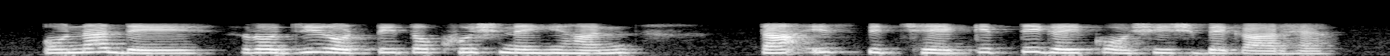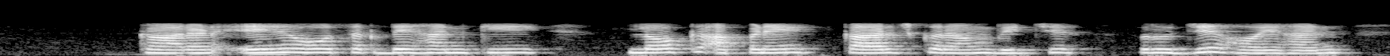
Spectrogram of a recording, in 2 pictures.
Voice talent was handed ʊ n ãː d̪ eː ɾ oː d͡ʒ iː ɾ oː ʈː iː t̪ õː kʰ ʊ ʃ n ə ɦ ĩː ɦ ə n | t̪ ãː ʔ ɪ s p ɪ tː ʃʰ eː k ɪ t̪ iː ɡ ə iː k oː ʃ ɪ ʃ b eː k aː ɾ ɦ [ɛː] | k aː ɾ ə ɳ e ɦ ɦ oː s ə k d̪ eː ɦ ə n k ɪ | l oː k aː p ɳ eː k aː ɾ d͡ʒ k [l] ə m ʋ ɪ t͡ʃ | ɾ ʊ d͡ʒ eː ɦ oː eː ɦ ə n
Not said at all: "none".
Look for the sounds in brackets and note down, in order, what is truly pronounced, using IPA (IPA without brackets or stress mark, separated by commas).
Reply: ɛː, ɾ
